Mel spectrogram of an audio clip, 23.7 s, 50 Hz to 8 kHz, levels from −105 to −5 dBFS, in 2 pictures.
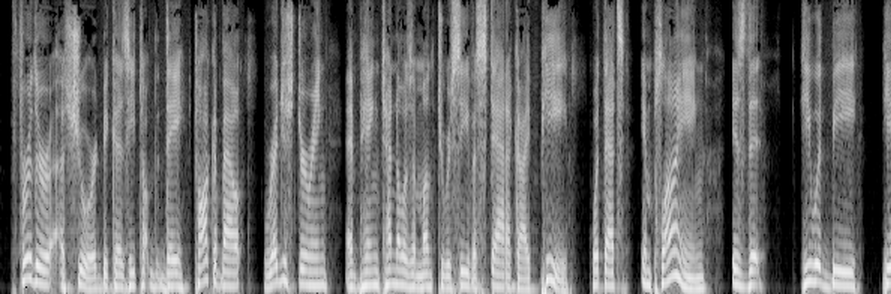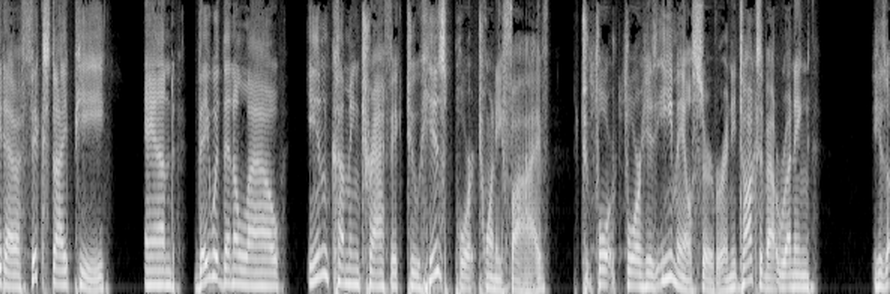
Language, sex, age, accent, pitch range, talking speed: English, male, 50-69, American, 115-140 Hz, 140 wpm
